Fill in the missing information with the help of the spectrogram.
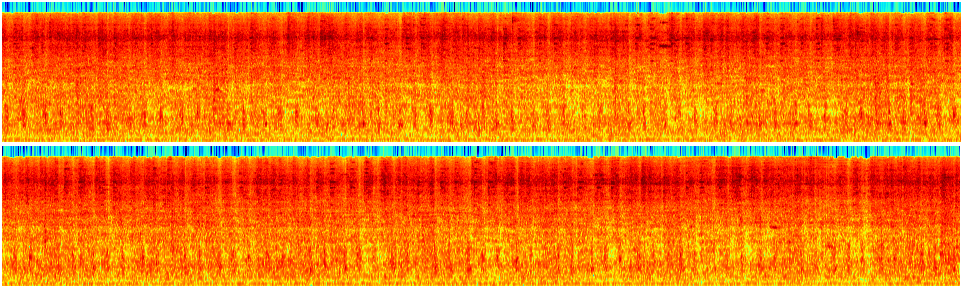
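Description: Wagons of a long Babaranjang coal train rolling past, a steady, unbroken noise of steel wheels running on the rails.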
